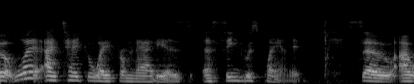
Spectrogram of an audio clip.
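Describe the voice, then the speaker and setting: A woman with a very deep, low pitch speaks in a strong Southern US accent. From US South, Mobile, Alabama. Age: 60s. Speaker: author and minister. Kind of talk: reading aloud from her memoir; casual talk to viewers.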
